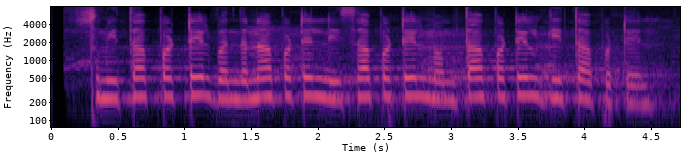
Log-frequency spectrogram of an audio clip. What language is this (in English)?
Hindi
